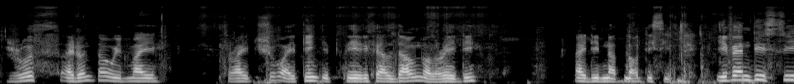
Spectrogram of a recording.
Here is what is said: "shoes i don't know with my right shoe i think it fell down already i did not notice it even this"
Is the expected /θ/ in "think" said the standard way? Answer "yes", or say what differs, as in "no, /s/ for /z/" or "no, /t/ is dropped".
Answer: no, /t/ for /θ/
